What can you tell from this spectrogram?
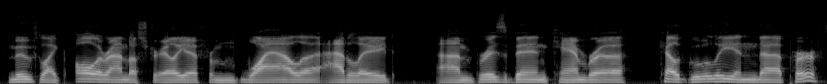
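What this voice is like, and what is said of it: Canadian accent. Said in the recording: “you've got such a great Canadian accent still”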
